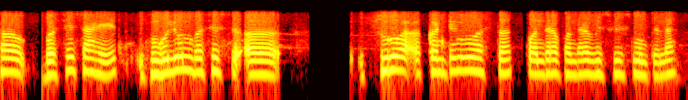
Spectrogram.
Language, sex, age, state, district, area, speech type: Marathi, male, 30-45, Maharashtra, Hingoli, rural, conversation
